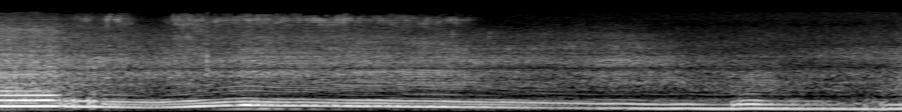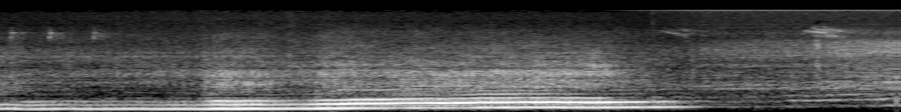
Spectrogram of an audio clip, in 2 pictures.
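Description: A rally car engine revs hard and shifts gears as the car speeds away.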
